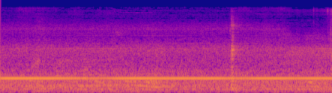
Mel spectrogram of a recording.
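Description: A steady mid-pitched hum over room noise, with one faint click about three seconds in. No gunshot is heard.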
